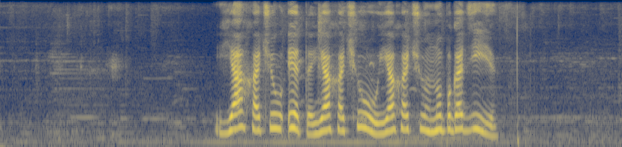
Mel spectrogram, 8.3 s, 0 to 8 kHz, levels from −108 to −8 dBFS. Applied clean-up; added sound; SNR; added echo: none; none; none; none.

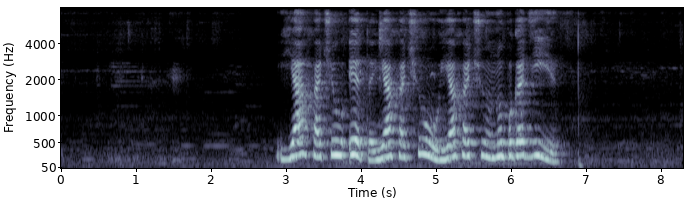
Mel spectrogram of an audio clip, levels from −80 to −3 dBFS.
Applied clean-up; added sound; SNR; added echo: none; none; none; reverberation time 0.5 s.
